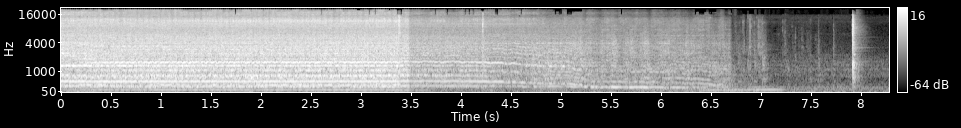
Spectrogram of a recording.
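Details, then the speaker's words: Hammond M101 organ tone generator, unplayed for many years, started after oiling: a rough hissing whir with a steady hum that winds down once power is cut. A bad bearing is suspected; more oil is being tried. "that sounds like a bad bearing not good"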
